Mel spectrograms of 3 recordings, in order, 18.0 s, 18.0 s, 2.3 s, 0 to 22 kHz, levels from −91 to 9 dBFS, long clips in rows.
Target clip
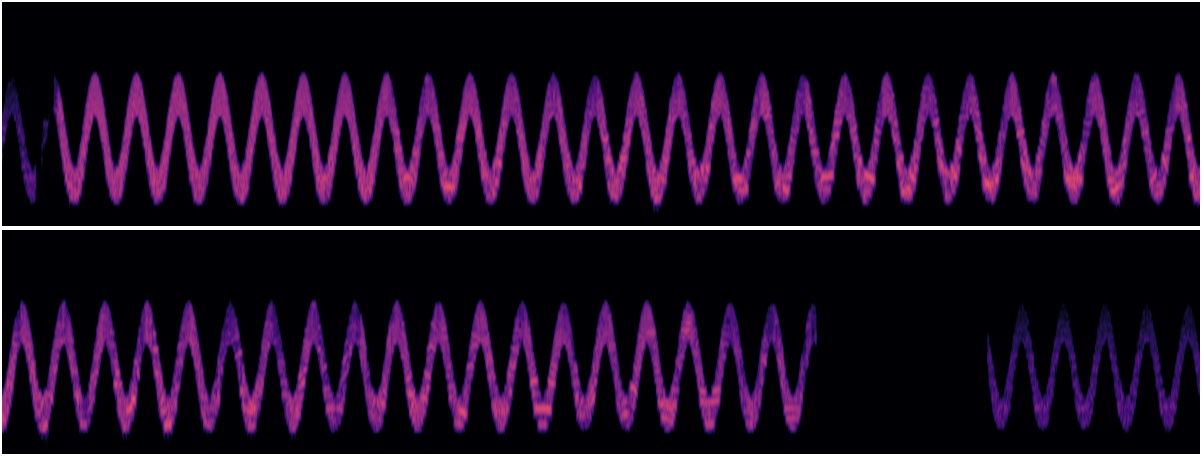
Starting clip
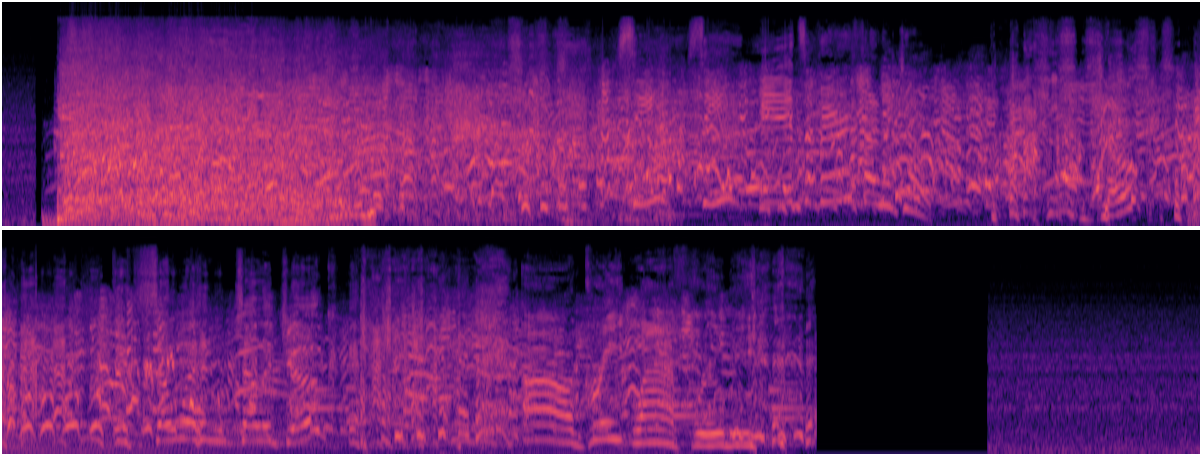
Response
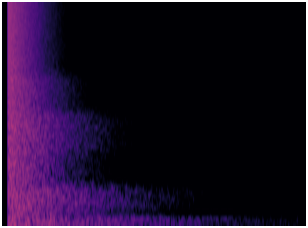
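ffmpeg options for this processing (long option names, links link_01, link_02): -af "tiltshelf=frequency=1100:gain=3,aeval=exprs='0.0376*(abs(mod(val(0)/0.0376+3,4)-2)-1)':channel_layout=same,afftfilt=real='re*between(b*sr/1024,690*pow(4000/690,0.5+0.5*sin(2*PI*3.2*pts/sr))/1.41,690*pow(4000/690,0.5+0.5*sin(2*PI*3.2*pts/sr))*1.41)':imag='im*between(b*sr/1024,690*pow(4000/690,0.5+0.5*sin(2*PI*3.2*pts/sr))/1.41,690*pow(4000/690,0.5+0.5*sin(2*PI*3.2*pts/sr))*1.41)':win_size=1024:overlap=0.75,volume=1dB"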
